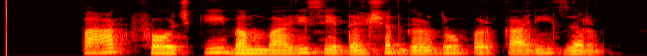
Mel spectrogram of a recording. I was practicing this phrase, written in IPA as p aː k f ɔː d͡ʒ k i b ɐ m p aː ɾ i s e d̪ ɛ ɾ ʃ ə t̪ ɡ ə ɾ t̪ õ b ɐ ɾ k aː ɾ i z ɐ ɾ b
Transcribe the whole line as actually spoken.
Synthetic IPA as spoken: p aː k f ɔː d͡ʒ k i b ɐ m b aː ɾ i s e d̪ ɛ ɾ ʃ ə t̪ ɡ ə ɾ d̪ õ p ɐ ɾ k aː ɾ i z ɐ ɾ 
